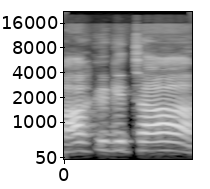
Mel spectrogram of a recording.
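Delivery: loud, exaggerated Boston-area accent laid on thick. Describing how Parker guitar factory workers talked: exaggerated Massachusetts accent. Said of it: "they were all speaking that way. ... I'm exaggerating it right now".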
